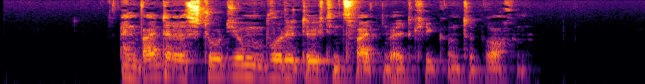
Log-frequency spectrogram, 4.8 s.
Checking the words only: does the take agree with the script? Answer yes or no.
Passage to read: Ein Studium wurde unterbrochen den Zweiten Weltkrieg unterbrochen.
no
